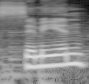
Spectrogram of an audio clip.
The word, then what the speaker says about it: Simeon: All right, our next question is from, well, his name is Simeon, but he likes it when I call him Simon because I pronounced his Simon like an idiot the first time.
